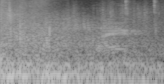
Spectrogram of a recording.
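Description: A Confringo fire spell blasts in Hogwarts Legacy, a loud, sustained rumbling whoosh with a heavy low end that rolls on steadily without breaks.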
